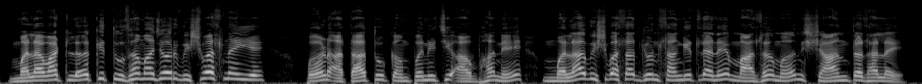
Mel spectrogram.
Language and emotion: Marathi, happy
